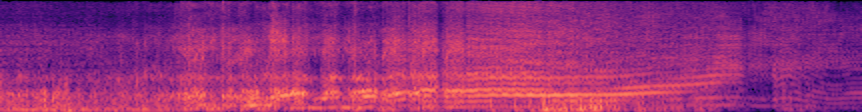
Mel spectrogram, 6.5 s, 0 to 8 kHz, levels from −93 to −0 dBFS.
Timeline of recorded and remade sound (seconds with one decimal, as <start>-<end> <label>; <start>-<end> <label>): 0.0-0.8 recorded; 0.8-3.5 remade; 3.5-6.5 recorded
